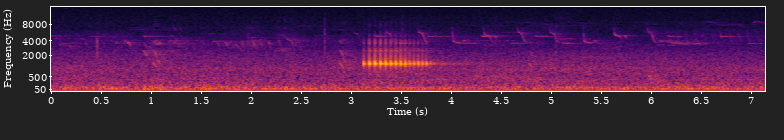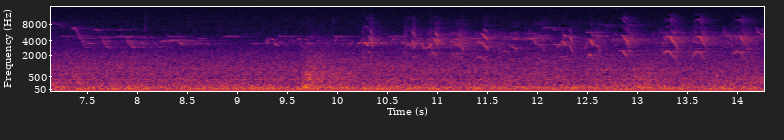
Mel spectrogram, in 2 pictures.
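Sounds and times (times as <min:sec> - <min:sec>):
high bird song: 0:00.0 - 0:14.2
woodpecker drumming in trees in Wandle Park, London, UK: 0:02.8 - 0:04.6.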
